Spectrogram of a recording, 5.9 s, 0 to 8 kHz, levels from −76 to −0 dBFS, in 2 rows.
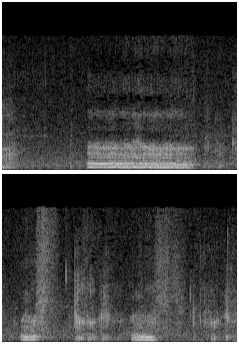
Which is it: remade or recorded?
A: recorded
